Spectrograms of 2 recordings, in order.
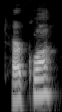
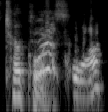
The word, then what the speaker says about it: turquoise: word they pronounce it like it looks they're pronouncing no they they call it how about turquoise some people call it tarkwa it's turquoise they're pretending to be French I know it's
